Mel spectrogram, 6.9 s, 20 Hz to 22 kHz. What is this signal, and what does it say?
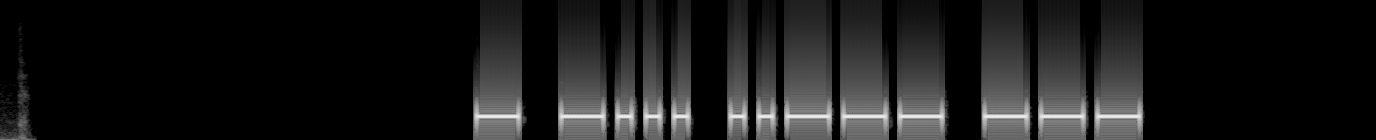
Morse code, heard as a keyed tone, about 17 wpm, 700 Hz. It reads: TB2O
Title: DXCC-100 Call Signs - 4 Characters - 17wpm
